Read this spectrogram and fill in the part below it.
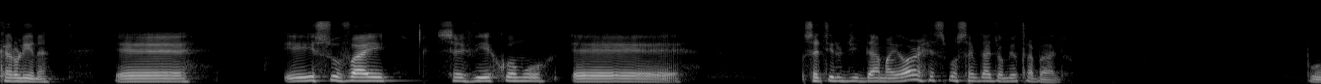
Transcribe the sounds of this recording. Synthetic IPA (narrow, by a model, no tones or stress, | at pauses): kaɾolĩnɐ | ɛ | ɪisʊvajseɾviɾkõmʊɛ | ʊsẽnt̪id̪ʊd͡ʒɪd̪aɾmajɔɾɦespõsabilid̪ad͡ʒɪawmewt̪ɾabaʎʊ | pʊ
